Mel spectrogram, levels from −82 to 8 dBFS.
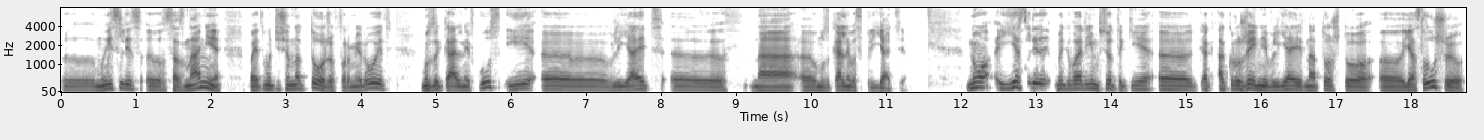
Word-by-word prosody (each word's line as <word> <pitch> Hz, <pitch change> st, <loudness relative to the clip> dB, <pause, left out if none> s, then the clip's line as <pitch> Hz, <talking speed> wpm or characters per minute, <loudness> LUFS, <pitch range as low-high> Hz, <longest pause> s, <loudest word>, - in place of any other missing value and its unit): э, -, -, -19 dB
мысли 110 Hz, +8 st, 0 dB
с 130 Hz, 0 st, -5 dB
э, -, -, -5 dB
в 110 Hz, -4 st, -1 dB
сознании, 125 Hz, -, +2 dB, 0.4 s
поэтому 120 Hz, +4 st, 0 dB
тишина 130 Hz, +3 st, -1 dB
тоже 140 Hz, -, +1 dB
формирует 125 Hz, -, -1 dB, 0.4 s
музыкальный 110 Hz, -2 st, +1 dB
вкус 180 Hz, -, -2 dB
и, 145 Hz, +4 st, 0 dB
э, 115 Hz, -2 st, +1 dB
влияет, 115 Hz, +4 st, -1 dB
э, 110 Hz, -2 st, -1 dB, 0.3 s
на, 105 Hz, -1 st, +1 dB
э, 105 Hz, 0 st, -1 dB
музыкальное 105 Hz, +3 st, 0 dB
восприятие. 90 Hz, -2 st, -5 dB, 0.8 s
Но 185 Hz, +5 st, +2 dB
если 160 Hz, 0 st, +1 dB
мы 140 Hz, +2 st, -1 dB
говорим 145 Hz, 0 st, +1 dB
все-таки, 130 Hz, -1 st, -3 dB
э, 120 Hz, -2 st, +3 dB
как 120 Hz, -3 st, -3 dB
окружение 130 Hz, -1 st, +2 dB
влияет 115 Hz, +1 st, +2 dB
на 110 Hz, 0 st, 0 dB
то, 115 Hz, +2 st, -2 dB
что, 105 Hz, -3 st, 0 dB, 0.4 s
э, -, -, +1 dB
я 105 Hz, 0 st, +3 dB
слушаю, 130 Hz, -, +2 dB
115 Hz, 110 wpm, -25 LUFS, 110-140 Hz, 0.8 s, э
